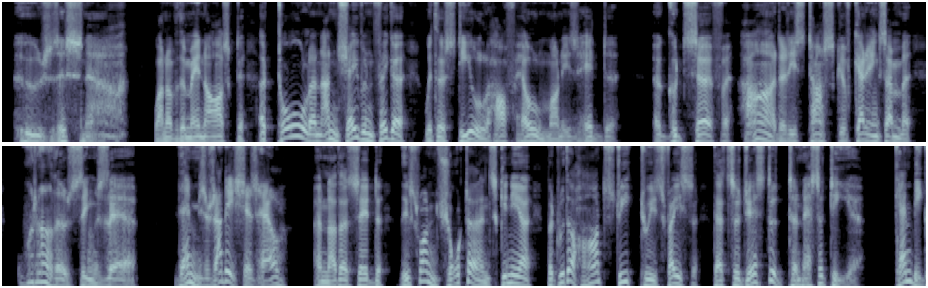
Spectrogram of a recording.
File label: english south african audiobooks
